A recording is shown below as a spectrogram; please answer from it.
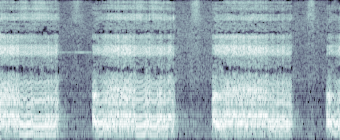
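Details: Puppy sick with pneumonia and distemper, with nasal discharge, breathing loudly indoors: harsh, noisy breaths about every second and a half, each carrying wavering wheezy whistles, separated by short quiet pauses.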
